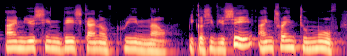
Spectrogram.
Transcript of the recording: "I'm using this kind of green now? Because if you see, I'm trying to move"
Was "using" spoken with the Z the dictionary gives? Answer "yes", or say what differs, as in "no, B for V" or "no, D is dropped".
no, S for Z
